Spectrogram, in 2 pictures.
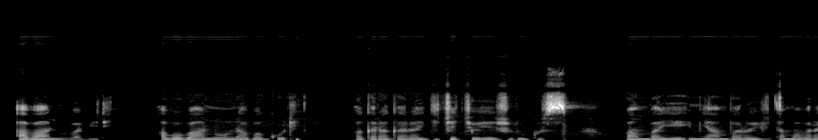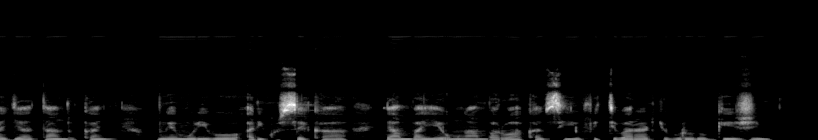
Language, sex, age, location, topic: Kinyarwanda, female, 18-24, Kigali, health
